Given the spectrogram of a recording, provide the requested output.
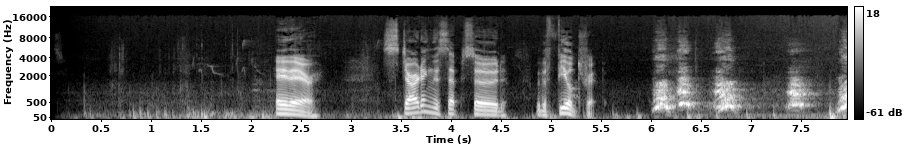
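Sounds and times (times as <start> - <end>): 
speech: 2.2 - 2.7, 3.3 - 5.5
dogs barking: 6.0 - 7.9.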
